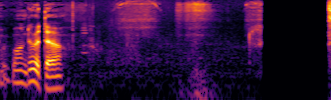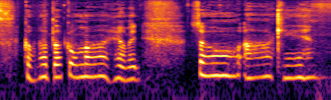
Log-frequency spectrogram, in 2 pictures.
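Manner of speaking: muffled through a helmet; talking inside a closed helmet; inside a full face helmet. Real, not acted. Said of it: "full face helmet".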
